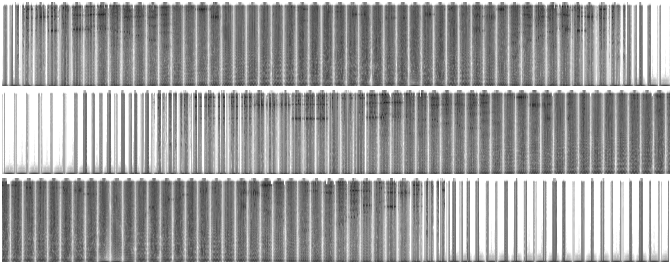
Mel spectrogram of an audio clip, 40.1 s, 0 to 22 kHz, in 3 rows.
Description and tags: There's been a breach in the hackframe. Prepare to launch diagnostic security mi55iles.
machine, abstract, breach, electronic, glitchmachine, droid, distorted, hack, click, crunchy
